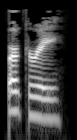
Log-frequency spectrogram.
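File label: "barkery", British English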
